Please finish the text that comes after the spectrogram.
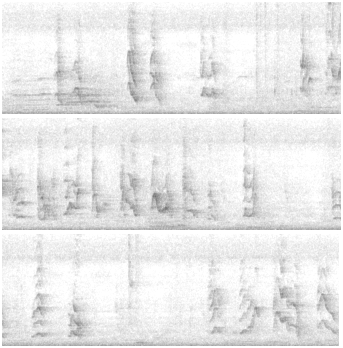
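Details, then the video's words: Black-naped oriole chick calling to draw in its parent birds; busy stretch of short chirps and squawky notes repeated irregularly throughout, with sharp clicking sounds mixed in over a faint low background hum. "Suara asli anak burung kepodang"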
